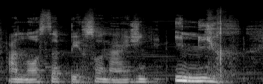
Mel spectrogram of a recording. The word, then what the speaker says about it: Ymir: Que é o Titã fundador, o primeiro Titã de todos, que é a nossa personagem Ymir. Acredito que é assim que se pronuncia o nome dela.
